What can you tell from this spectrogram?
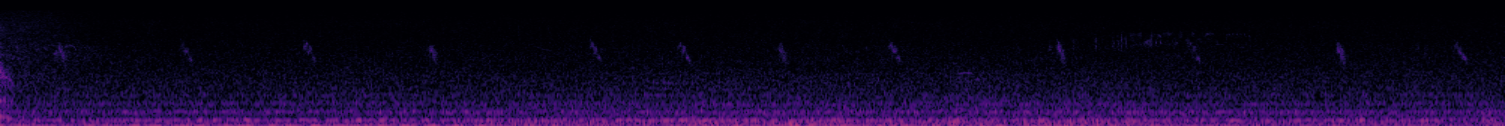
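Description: Insects buzzing: a steady low drone with short, high chirps about once a second.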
